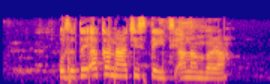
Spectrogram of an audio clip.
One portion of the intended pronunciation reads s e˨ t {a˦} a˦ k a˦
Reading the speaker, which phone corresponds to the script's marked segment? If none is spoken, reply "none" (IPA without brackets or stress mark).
e˦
